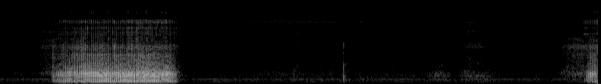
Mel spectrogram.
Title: Whose snoring?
